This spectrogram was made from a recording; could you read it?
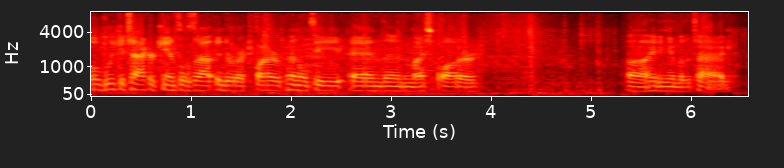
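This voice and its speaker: A man's voice: mid-range voice, level tone, moderate pace, music in the background, poor audio. A man talking casually as a player in a tabletop wargame, matter-of-fact and focused on rules.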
